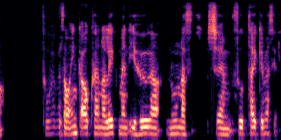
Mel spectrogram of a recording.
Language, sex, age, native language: Icelandic, male, 20-29, Icelandic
